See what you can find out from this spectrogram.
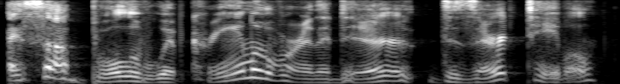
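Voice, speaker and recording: A man's voice: a little high, sing-song, fairly quick, gravelly, a little mellow, slightly rough, no echo, studio quality, heavily acted. Man as breezy, lilting female pegasus pony. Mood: playful, flirty. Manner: casual, playful. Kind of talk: storybook character dialogue.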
